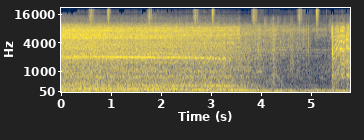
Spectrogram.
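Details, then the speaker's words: 2002 Cadillac Escalade barn find, parked about five years with old gas, first start after reconnecting fuel lines: engine runs lumpy and uneven with an irregular stumble, like a misfire. Owner suspects stale fuel from long storage. "obviously it's running like crap but the last time this thing passed the safety inspection was in 2015"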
